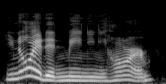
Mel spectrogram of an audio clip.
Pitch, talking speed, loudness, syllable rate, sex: 215 Hz, 250 wpm, -15 LUFS, 5.4 syllables/s, female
